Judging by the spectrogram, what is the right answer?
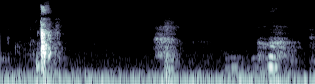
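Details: One sharp sneeze burst, then two softer, stifled sneezes with breathy exhalations in a quiet room: big sneezes mixed with stifled sneezes.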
